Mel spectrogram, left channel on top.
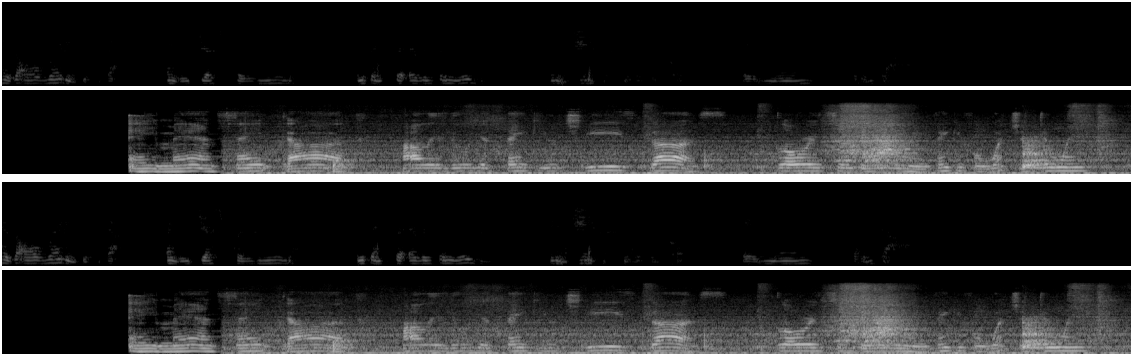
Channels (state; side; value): normal; both; correlation 0.60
